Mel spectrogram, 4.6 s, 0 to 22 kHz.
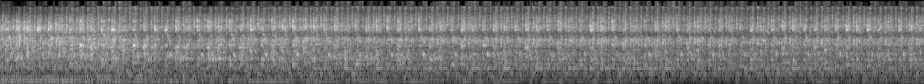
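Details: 2002 Chevy Tracker ZR2, 2.5 L Suzuki engine, warm idle after a short drive with oil light on: fast, even light clatter about three ticks a second; owner suspects oil pressure drop, possibly weak oil pump.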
